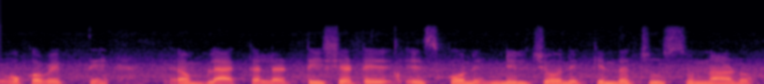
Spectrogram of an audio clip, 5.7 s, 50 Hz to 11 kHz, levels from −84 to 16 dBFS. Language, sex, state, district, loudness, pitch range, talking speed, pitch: Telugu, female, Telangana, Hyderabad, -17 LUFS, 200-225 Hz, 95 wpm, 210 Hz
